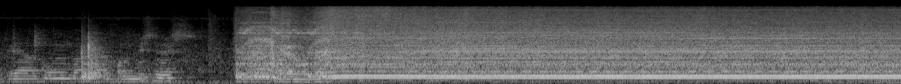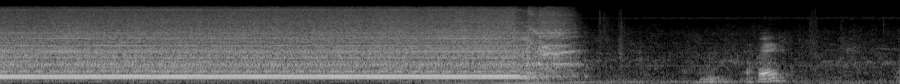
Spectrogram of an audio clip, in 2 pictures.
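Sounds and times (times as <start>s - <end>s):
pressure washer motor humming: 2.3s - 15.0s.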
